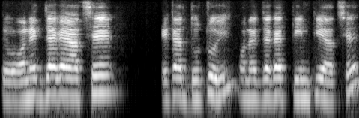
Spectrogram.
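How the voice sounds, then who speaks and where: In a scripture recitation lesson, a woman chants verses one at a time at a slow pace before walking through their pronunciation. She speaks in a mid-range, level tone, and the audio is dull.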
